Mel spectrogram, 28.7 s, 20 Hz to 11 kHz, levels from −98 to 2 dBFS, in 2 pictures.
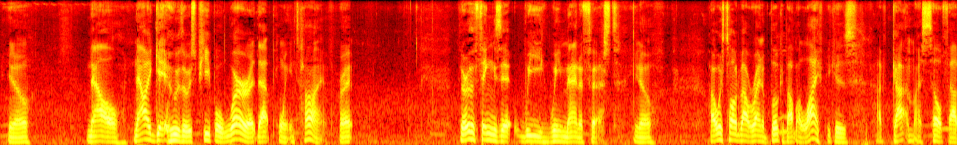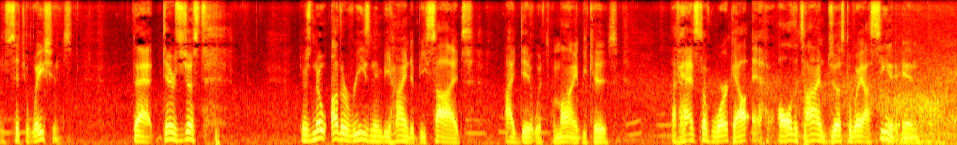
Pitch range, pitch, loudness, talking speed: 100-135 Hz, 115 Hz, -14 LUFS, 155 wpm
